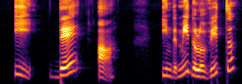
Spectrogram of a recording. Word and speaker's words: idea: We can have I as a standalone syllable at the beginning of a word, for example, idea, I-de-a.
